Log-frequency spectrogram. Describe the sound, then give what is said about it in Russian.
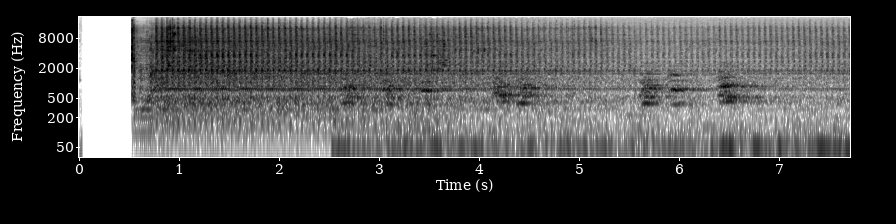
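A neighbor's dog barks excitedly, a few scattered barks rising over a steady mechanical hum and background noise, with no one talking. “Прости, я смеюсь, у меня собака у соседей сошла с ума, и я, прям вижу на, на записи такой руф, руф, руф.”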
